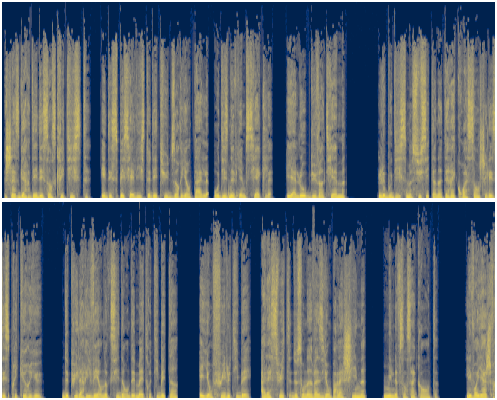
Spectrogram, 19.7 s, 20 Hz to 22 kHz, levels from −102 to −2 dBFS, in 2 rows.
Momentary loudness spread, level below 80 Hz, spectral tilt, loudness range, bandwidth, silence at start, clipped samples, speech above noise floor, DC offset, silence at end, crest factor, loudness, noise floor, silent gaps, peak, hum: 6 LU; -42 dBFS; -4.5 dB/octave; 1 LU; 20 kHz; 0.05 s; under 0.1%; 74 dB; under 0.1%; 0 s; 14 dB; -16 LUFS; -89 dBFS; none; -2 dBFS; none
